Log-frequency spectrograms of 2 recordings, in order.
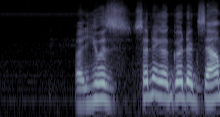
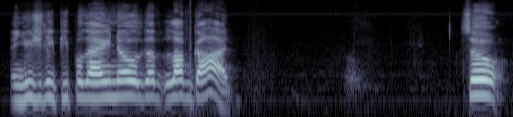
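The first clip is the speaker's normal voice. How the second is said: preaching; 4 semitones higher, 5 dB louder than usual. Real, not acted. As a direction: preach it with full conviction. Preaching at full force.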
